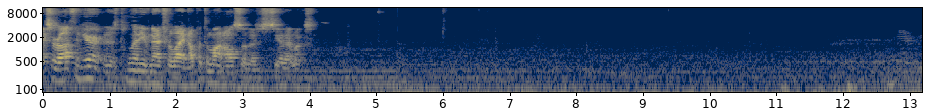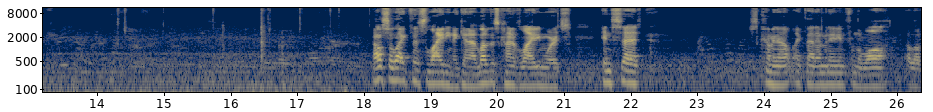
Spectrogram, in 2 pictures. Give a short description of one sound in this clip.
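A man talks close by in a calm, steady voice.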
